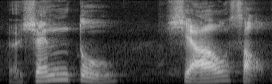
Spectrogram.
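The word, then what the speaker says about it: 深度求索: all learn how to say it in Chinese shentu Shia sa okay that is what deep seek is and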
